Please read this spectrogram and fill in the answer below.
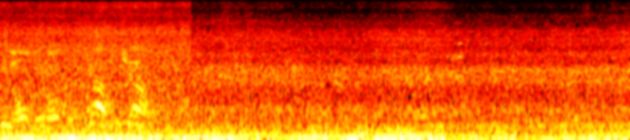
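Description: A few people talking for the first second or two, then a steady low rumble of street traffic.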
